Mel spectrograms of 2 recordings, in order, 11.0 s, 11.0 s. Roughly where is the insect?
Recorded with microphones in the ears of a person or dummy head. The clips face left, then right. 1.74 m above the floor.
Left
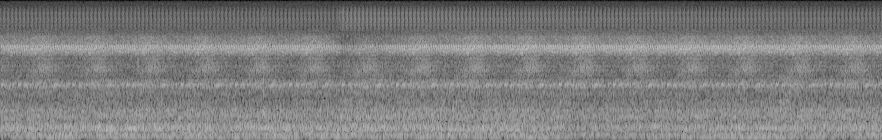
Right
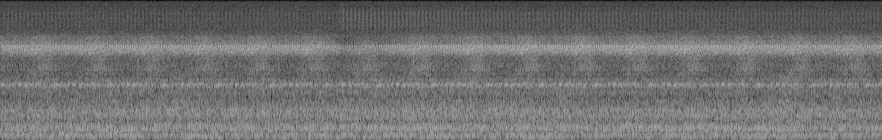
Left.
